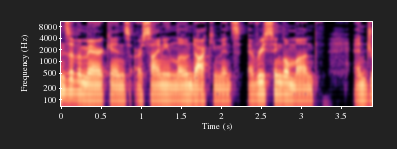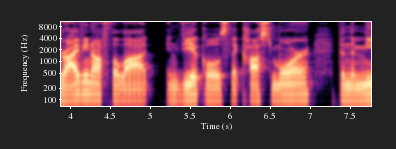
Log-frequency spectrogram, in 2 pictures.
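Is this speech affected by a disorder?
No.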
